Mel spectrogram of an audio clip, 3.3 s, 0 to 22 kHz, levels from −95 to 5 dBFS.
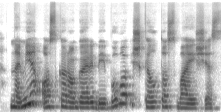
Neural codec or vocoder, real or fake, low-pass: autoencoder, 48 kHz, 128 numbers a frame, DAC-VAE, trained on Japanese speech; fake; 19.8 kHz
